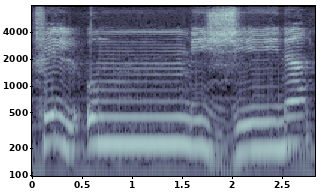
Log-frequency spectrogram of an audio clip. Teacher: आपने नोटिस किया मैं मीम पे मैंने गुन्ना किया है, इसीलिए किया है क्योंकि कुरान मजीद में जब भी मीम पेशाद आ जाए या नून पेशाद आ जाए, दोनों सूरतों में गुन्ना करते हैं, मीम और नून की शद।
